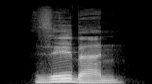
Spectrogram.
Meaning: silver-colored
- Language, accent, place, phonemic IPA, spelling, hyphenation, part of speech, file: German, Germany, Berlin, /ˈzɪl.bɐn/, silbern, sil‧bern, adjective, De-silbern.ogg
